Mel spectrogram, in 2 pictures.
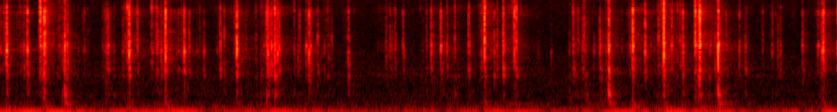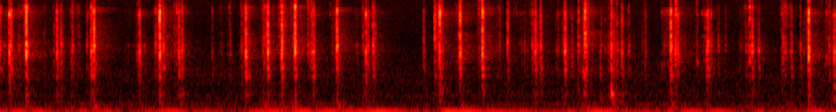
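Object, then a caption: Mechanical keyboard with plastic keycaps and acrylic case. Fingertips type steadily on an RGB-lit mechanical keyboard with plastic keycaps and a clear acrylic case. The key presses come as a rapid run of short, bright clacks with almost no ring, over a constant low hum.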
